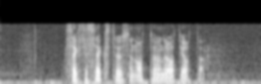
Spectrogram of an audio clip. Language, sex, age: Swedish, male, 17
